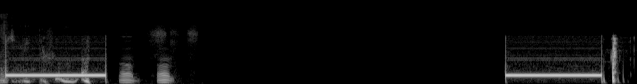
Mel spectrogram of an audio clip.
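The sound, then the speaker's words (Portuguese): Telephone line tones as a call is placed: a steady, buzzy dial tone for about a second, a few short tone bursts, a long silence, then another long tone that ends with a click. “E agora eu vou ligar pra Wanda.”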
